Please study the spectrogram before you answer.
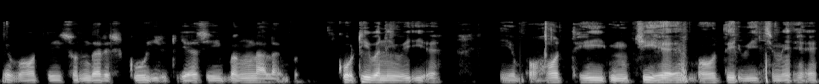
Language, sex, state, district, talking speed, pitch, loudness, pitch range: Hindi, male, Uttar Pradesh, Etah, 160 wpm, 100 Hz, -18 LUFS, 95-105 Hz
